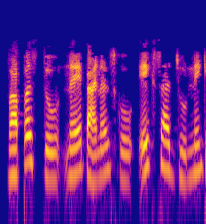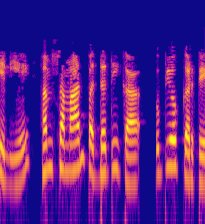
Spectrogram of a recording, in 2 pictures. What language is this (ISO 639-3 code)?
hin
